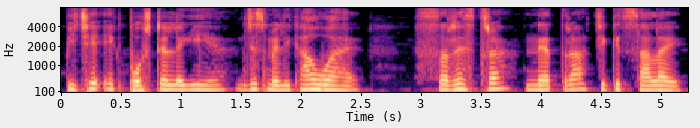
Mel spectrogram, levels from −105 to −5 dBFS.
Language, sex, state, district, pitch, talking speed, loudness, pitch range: Hindi, male, Jharkhand, Ranchi, 160 Hz, 150 wpm, -17 LUFS, 150-175 Hz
